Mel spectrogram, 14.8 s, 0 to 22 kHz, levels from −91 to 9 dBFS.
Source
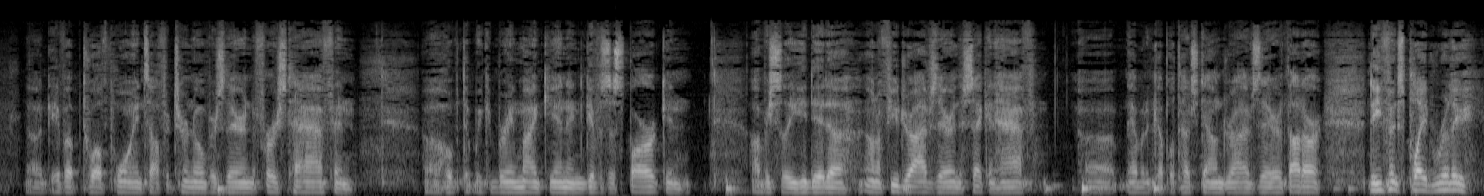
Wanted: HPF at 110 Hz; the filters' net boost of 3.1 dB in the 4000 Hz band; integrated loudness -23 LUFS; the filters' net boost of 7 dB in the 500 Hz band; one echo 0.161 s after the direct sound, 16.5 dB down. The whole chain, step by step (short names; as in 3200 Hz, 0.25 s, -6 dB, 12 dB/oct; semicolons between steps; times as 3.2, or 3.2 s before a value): HPF 110 Hz; bell 500 Hz +8 dB; bell 4000 Hz +3.5 dB; echo 0.161 s -16.5 dB; gain +1 dB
